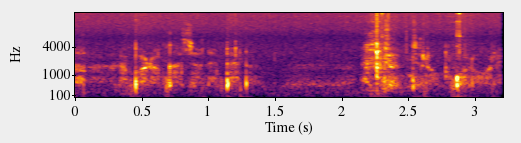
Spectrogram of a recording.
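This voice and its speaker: Amid noticeable background noise, a woman whispers. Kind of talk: ASMR clothing show-and-tell, casual talk to camera. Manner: whispered, soft-spoken, relaxing.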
